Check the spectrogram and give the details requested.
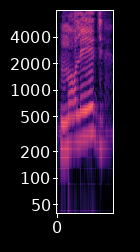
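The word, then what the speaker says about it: knowledge: স্যার বোর্ডে ওটা লেখা আছে কে এন ও ডব্লিউ কেন এল ই ডি জি ই লেডিজ স্যার ওটা লেখা আছে কেন লেডিস কেন লেডিস বাপরে বাপ কি সাংঘাতিক উচ্চারণ রে বাবা স্যার বোর্ডে ওটা লেখা আছে নলেজ নলেজ মানে জ্ঞান এই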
